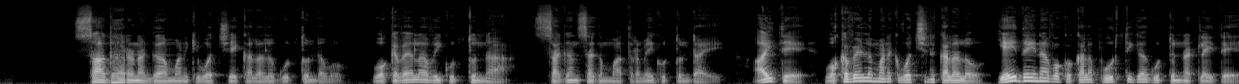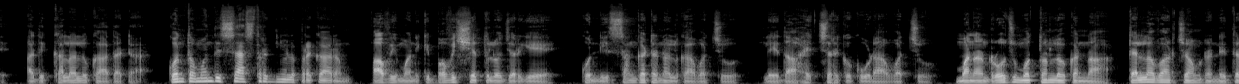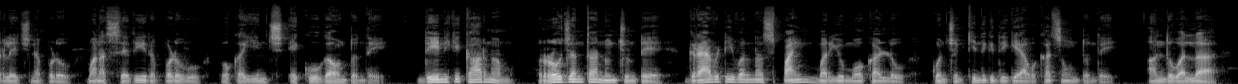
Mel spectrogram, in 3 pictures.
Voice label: Telugu Mystery, Deep Telugu Voice Male Voice Over Artist; Dreams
